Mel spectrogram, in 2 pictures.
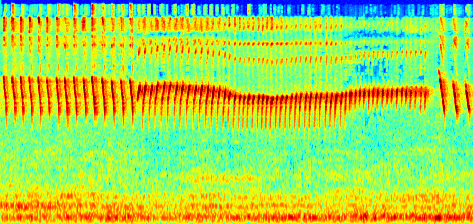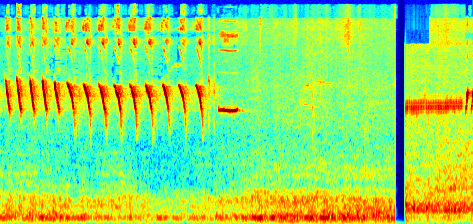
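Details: Canary song used to train young canaries and those that stopped singing: long fast trills at shifting pitch, a bout of quick repeated downswept notes, a pause, then the trill resumes briefly over low hum.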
